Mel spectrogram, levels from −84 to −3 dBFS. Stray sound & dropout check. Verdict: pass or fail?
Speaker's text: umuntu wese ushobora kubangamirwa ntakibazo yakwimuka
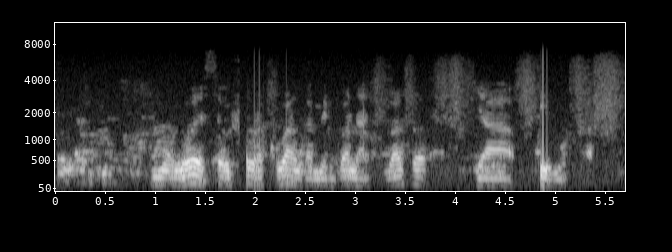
fail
